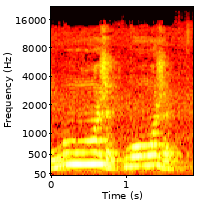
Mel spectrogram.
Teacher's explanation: Huruf O tetap huruf O. Может, karena dapat penekanan.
